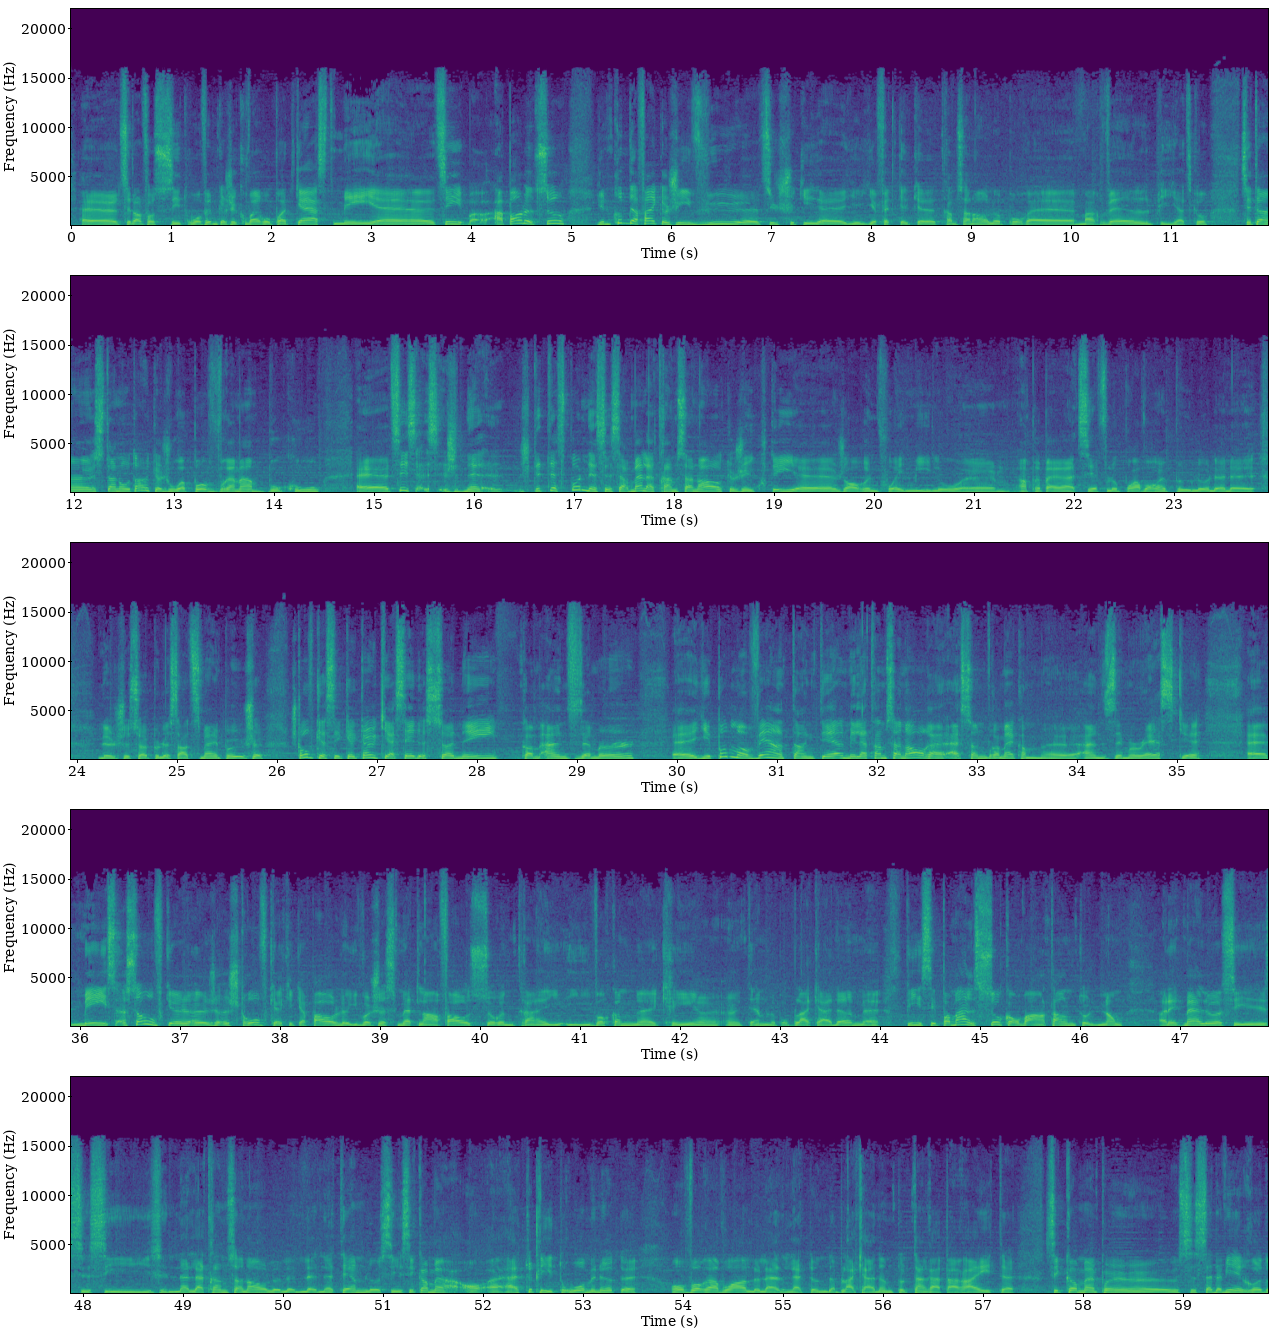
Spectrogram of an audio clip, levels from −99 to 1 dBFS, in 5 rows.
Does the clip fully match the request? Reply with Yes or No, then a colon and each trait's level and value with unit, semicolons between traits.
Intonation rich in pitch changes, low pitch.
No: wide, 6.6 semitones; medium, 145 Hz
